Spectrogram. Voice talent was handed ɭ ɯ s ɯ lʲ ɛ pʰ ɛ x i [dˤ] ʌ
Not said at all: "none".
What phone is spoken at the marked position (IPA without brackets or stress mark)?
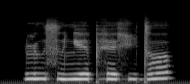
d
